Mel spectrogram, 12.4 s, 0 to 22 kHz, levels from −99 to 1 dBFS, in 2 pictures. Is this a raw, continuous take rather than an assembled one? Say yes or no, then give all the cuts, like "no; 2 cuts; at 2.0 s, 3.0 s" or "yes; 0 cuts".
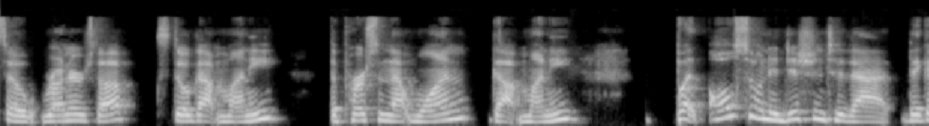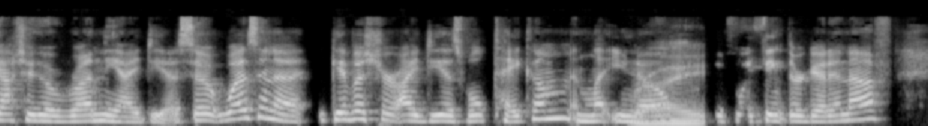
yes; 0 cuts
